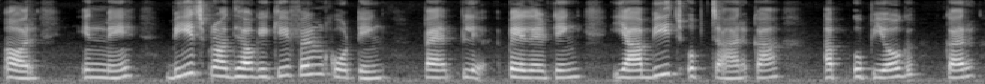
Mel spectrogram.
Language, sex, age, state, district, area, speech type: Hindi, female, 45-60, Rajasthan, Jaipur, urban, spontaneous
